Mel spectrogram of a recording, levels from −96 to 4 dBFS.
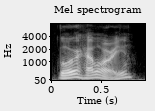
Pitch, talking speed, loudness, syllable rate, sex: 135 Hz, 255 wpm, -14 LUFS, 6.7 syllables/s, male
